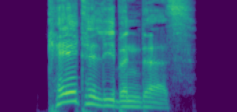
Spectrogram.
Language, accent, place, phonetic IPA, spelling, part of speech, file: German, Germany, Berlin, [ˈkɛltəˌliːbm̩dəs], kälteliebendes, adjective, De-kälteliebendes.ogg
- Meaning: strong/mixed nominative/accusative neuter singular of kälteliebend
